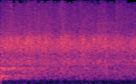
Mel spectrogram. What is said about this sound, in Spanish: ¿Será que tú puedes dar un aplauso al Señor?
